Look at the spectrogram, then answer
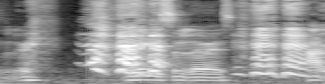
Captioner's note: laughs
